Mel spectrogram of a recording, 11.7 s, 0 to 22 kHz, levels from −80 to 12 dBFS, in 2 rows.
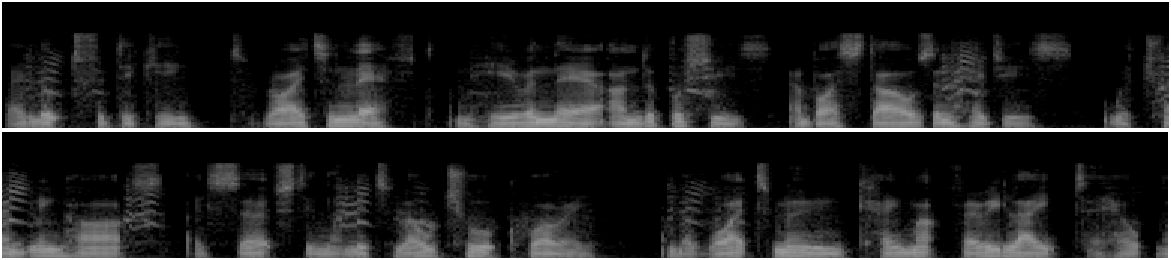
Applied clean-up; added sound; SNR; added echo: neural mask model RNNoise.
